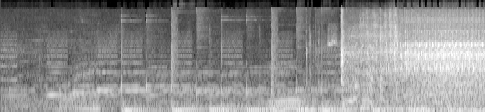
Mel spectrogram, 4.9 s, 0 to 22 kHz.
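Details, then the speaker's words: Engine jump-started with a portable 400A peak, 12000mAh jump starter pack after connecting positive then negative: short cranking, then the engine catches and picks up revs straight away, a clean quick start over background music. "we are I didn't even have to crank it long it just turned right over, that's really impressive"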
